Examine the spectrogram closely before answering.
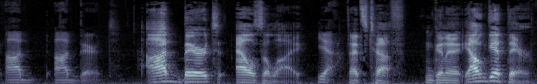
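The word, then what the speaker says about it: Alzolay: point he mentioned like if you've noticed that we've been saying Al's Ally tonight it's not because we're getting it wrong it's because we like checked with him and it's like odd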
